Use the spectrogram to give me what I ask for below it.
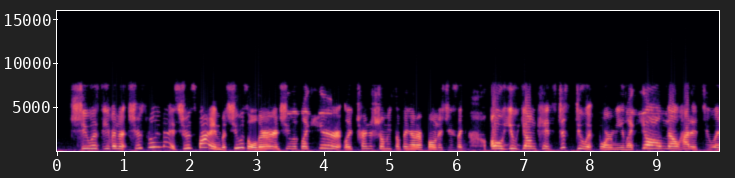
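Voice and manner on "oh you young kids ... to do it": patronizing, condescending, talking-down tone. Imitating an older woman asking for help with her phone: mock-condescending. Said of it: "it's so condescending".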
